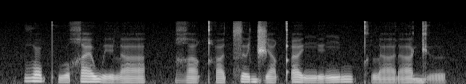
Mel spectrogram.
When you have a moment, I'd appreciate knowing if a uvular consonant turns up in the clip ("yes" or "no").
yes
